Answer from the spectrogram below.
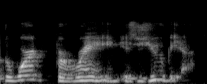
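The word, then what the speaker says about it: lluvia: word for rain is Juvia it's spelled ll ubi a the double ELLs make a Y sound in Spanish so I'm saying the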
